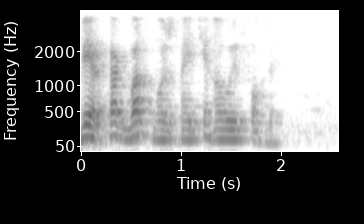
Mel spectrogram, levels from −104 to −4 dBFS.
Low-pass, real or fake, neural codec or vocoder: 3.6 kHz; real; none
